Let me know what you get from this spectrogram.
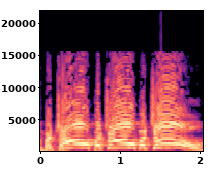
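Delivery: high, loud shouts for help; mother-in-law faking drowning, shouting loud; cry for help. Acted. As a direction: scream as if drowning. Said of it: "जोर जोर से चिल्लाने लगी".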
